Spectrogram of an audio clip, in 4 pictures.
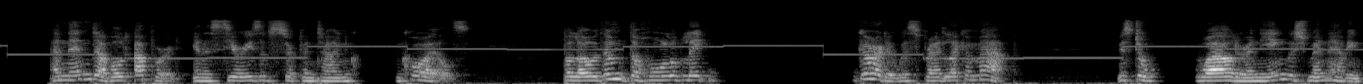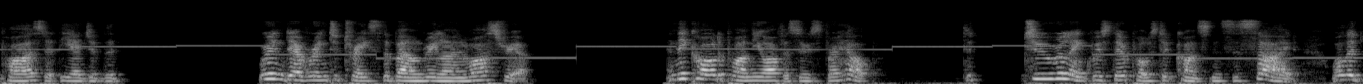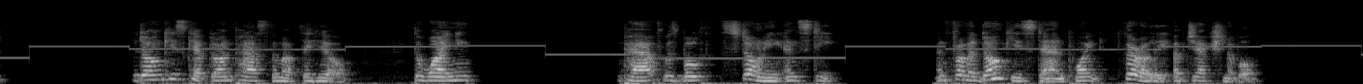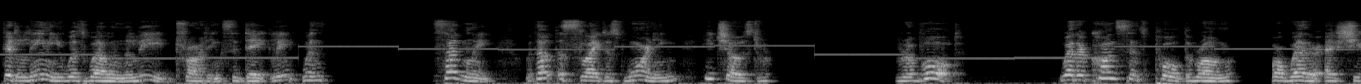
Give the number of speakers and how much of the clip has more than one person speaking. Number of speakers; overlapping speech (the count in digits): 1, no overlap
